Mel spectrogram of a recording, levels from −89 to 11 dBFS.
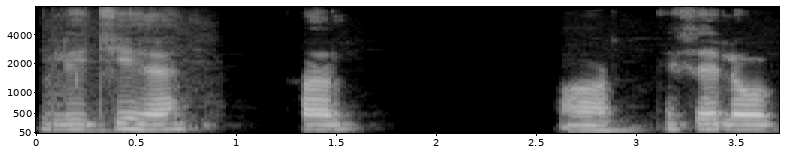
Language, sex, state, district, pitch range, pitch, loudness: Hindi, male, Bihar, Jamui, 115-125 Hz, 120 Hz, -19 LUFS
